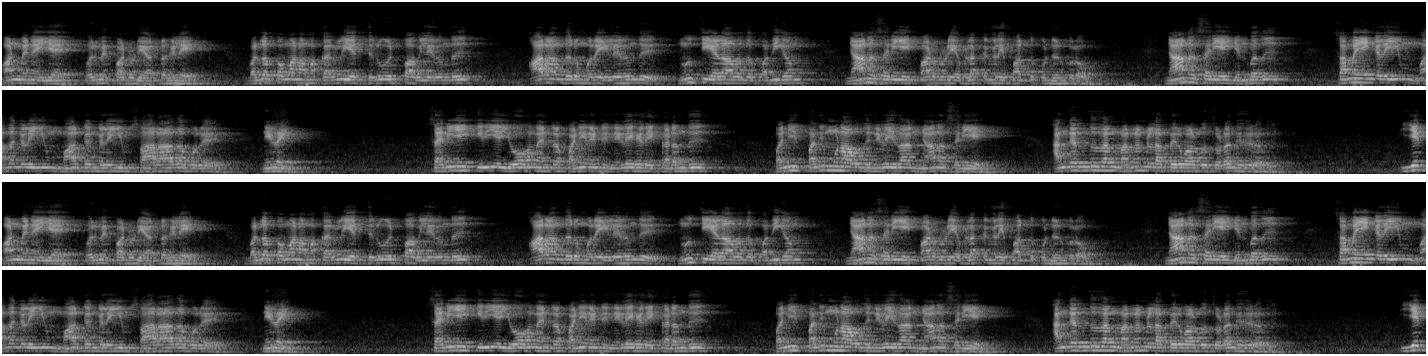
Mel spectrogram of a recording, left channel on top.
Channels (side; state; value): both; identical; correlation 1.00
